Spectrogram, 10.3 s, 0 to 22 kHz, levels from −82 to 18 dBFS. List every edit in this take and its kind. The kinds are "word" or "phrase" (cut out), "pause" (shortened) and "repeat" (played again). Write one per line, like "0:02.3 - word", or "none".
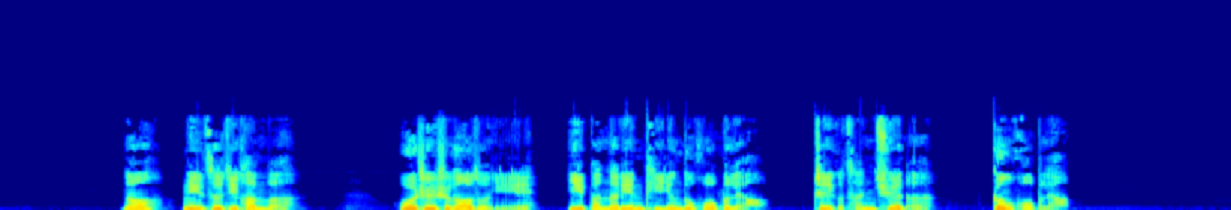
0:01.4 - pause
